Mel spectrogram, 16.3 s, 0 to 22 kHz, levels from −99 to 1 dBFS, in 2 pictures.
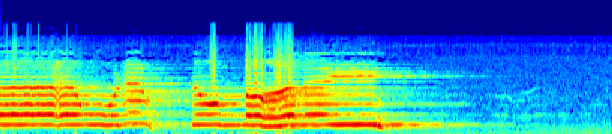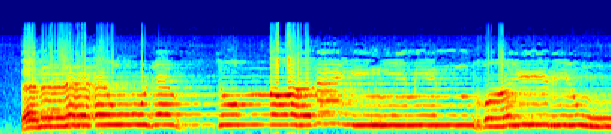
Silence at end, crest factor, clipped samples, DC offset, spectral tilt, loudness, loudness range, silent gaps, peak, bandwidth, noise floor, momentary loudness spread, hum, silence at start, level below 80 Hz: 0 s; 10 dB; 0.8%; under 0.1%; -6.5 dB/octave; -10 LUFS; 6 LU; none; 0 dBFS; 6.6 kHz; -52 dBFS; 9 LU; none; 0 s; -52 dBFS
